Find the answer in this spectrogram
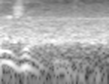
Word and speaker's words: Ariza: by Ariza. And it's Houston on the break. Oh, that's how you pronounce his last name.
